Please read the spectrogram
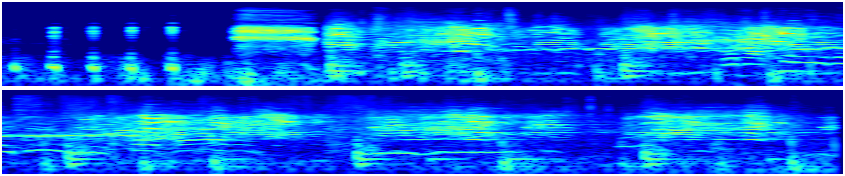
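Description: A short laugh, then repeated honking calls of farm fowl, with wind rumbling on the microphone.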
